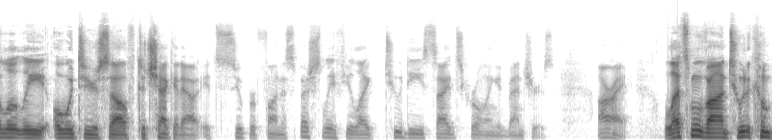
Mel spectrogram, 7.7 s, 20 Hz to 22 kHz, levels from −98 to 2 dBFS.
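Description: A ticking, zipping texture rides on the speech from 1.49 to 2.04 s as the level drops, and from 6.04 to 6.78 s as it rises. This is zipper noise: the gain moves in unsmoothed 3 dB steps, around ten a second.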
